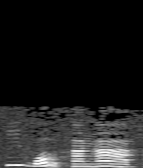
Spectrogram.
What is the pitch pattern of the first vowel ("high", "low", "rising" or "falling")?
high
